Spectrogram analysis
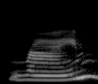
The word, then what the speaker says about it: rhyme: an R H so if you see an RH guess what is silent this time the H is silent you're again just gonna hurt hear that are sound like if I had the word rhyme let's see if I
